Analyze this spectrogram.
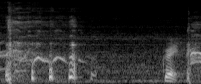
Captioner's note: laughing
